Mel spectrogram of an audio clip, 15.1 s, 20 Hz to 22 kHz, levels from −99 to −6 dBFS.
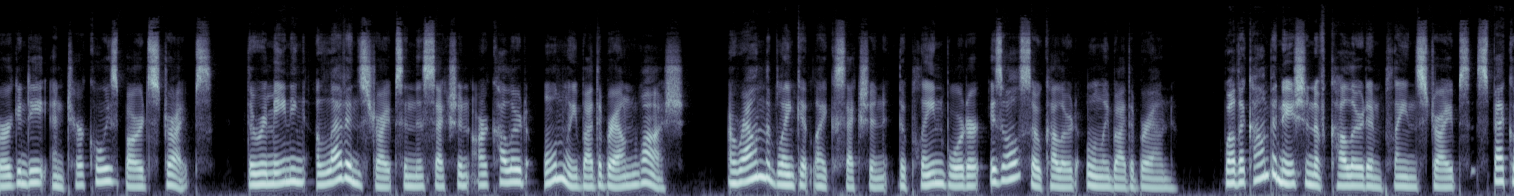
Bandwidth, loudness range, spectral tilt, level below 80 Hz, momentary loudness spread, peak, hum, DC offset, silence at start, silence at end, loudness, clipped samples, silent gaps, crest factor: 14 kHz; 1 LU; -5 dB/octave; -64 dBFS; 8 LU; -10 dBFS; none; under 0.1%; 0 s; 0 s; -26 LUFS; under 0.1%; none; 16 dB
